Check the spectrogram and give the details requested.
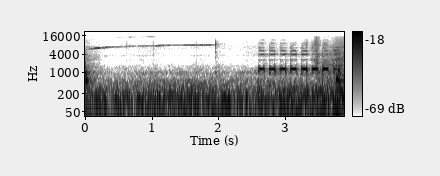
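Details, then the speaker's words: Simulated ACLS megacode, sedated patient with regular wide-QRS ventricular tachycardia and a pulse: defibrillator charging to 100 J for synchronized cardioversion; rising high-pitched whine, then a steady tone. "Oke, synchronize. Baik. Eh, tolong minta jelly. Oke, charging."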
